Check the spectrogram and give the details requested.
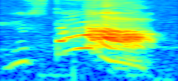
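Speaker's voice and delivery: high, drawn-out full shout; real furious yell; frustrated scream. Real, not acted. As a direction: scream it at the game. Screams at the lagging game.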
